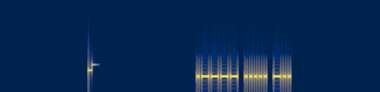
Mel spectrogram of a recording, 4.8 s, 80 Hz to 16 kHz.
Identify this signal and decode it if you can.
Morse code, heard as a keyed tone, about 38 wpm, 700 Hz. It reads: 15D
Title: Three Challenging Letter-Number Combinations 40wpm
